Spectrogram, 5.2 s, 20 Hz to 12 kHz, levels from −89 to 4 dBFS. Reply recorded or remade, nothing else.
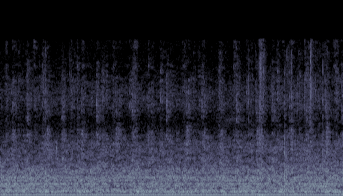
recorded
